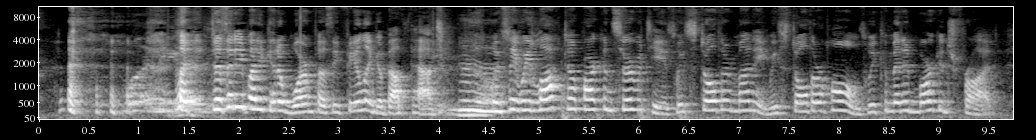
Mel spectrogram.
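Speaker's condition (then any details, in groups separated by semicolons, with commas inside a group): No condition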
